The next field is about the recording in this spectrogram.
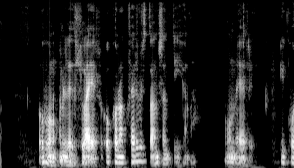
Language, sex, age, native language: Icelandic, male, 50-59, Icelandic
